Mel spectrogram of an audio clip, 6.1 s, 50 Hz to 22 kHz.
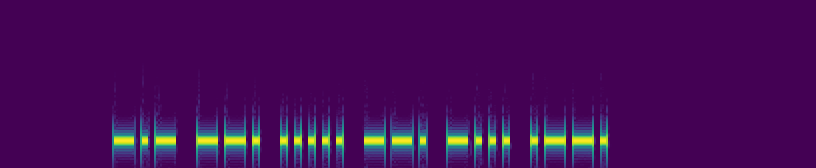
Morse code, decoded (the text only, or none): KG5GBP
